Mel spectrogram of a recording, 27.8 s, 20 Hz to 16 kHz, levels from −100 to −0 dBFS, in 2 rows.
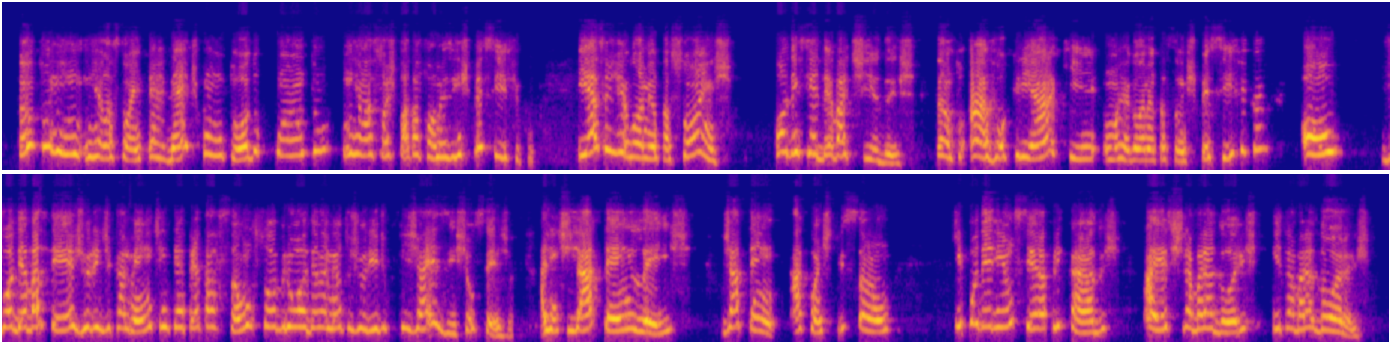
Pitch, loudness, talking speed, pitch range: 330 Hz, -20 LUFS, 140 wpm, 285-380 Hz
